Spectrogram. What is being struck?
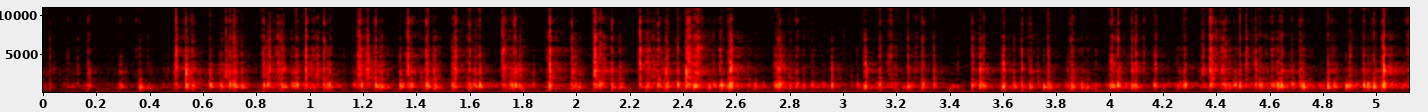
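Plastic game controller.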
